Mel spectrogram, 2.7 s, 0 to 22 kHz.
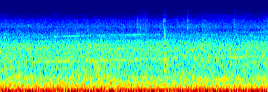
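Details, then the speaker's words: John Deere 6210R tractor after transmission calibration, turning under light throttle: deep, steady diesel drone with no clunks or jerks, transmission running smoother than ever. "See how smooth she goes. Got some throttle to her. Oh God, this is smoother than it's been ever."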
